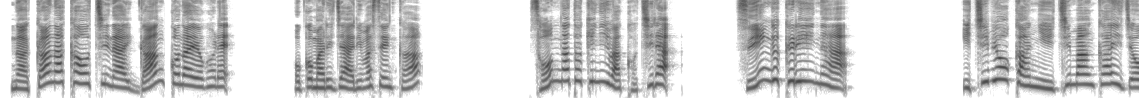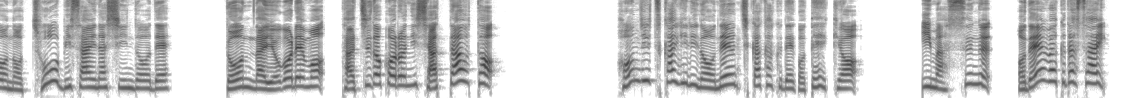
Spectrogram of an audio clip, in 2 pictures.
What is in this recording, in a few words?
female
